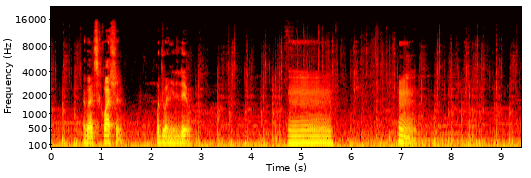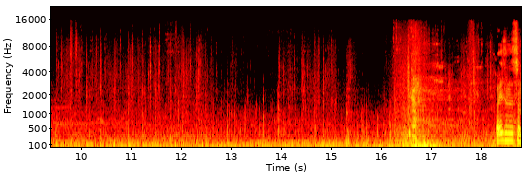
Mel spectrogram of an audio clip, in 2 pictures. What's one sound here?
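A young man talks into a microphone in short bursts.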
